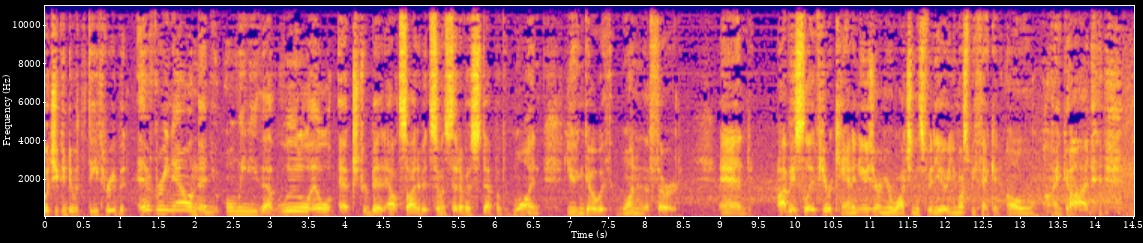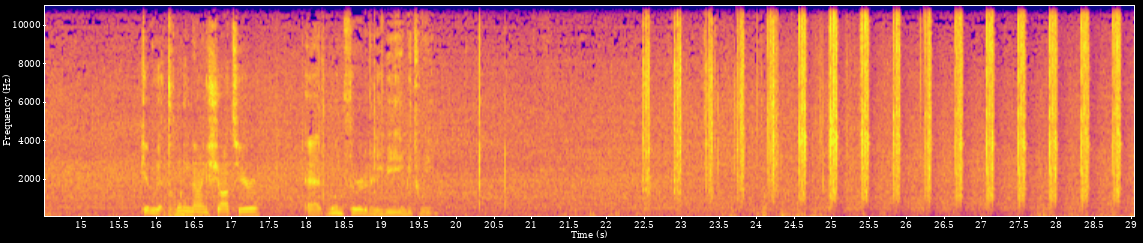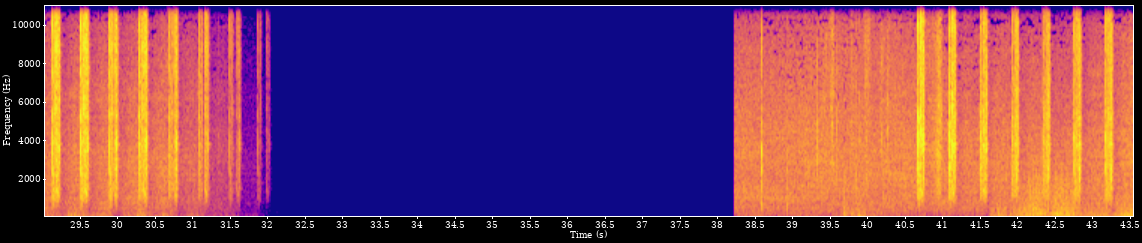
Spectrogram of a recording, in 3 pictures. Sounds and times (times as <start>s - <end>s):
Outside, rural or natural: 0.0s - 32.2s, 38.2s - 43.5s.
